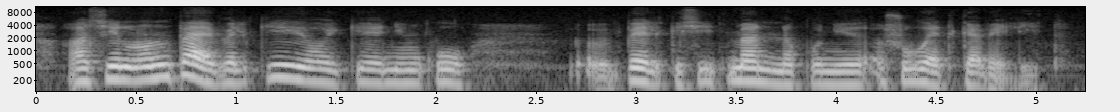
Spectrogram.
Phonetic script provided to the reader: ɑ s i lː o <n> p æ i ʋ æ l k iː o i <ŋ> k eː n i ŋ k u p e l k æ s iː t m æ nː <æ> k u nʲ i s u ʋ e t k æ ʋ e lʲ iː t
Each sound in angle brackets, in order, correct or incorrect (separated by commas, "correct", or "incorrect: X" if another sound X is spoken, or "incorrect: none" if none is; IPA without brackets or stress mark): correct, incorrect: none, correct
